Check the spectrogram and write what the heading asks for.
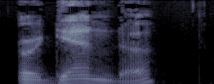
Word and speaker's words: Urgenda: She moved to London and joined Urgenda, which is spelled U-R-G-E-N-D-A,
